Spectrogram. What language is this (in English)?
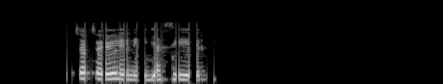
Swahili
